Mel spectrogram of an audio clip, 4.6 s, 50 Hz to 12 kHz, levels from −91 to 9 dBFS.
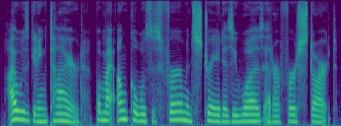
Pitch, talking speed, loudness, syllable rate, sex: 185 Hz, 250 wpm, -20 LUFS, 5.3 syllables/s, female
